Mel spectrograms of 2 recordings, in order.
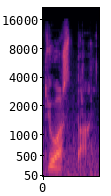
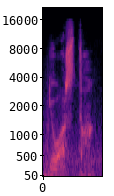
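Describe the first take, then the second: First: Said in the usual way. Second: Breathy whispered call to run. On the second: Real, not acted. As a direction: whisper the word juostaan.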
